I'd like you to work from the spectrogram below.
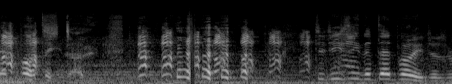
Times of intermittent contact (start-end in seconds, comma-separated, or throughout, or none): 1.88-1.95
